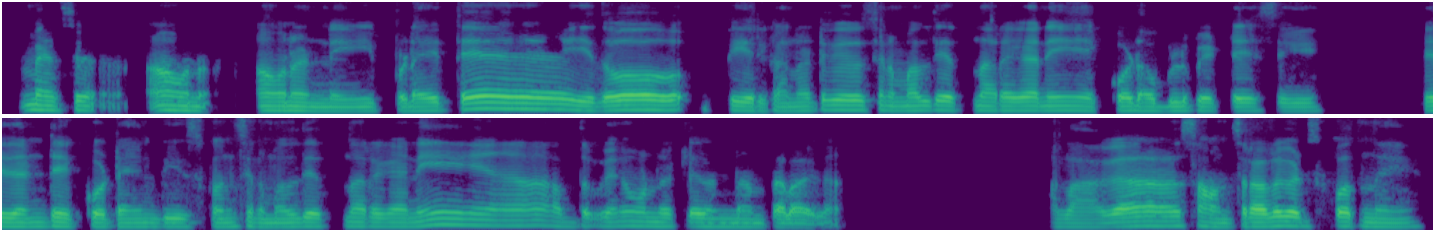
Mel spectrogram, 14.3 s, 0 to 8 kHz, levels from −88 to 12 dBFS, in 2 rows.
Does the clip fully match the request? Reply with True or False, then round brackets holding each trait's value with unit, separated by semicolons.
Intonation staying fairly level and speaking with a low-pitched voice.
True (1.6 semitones; 115 Hz)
